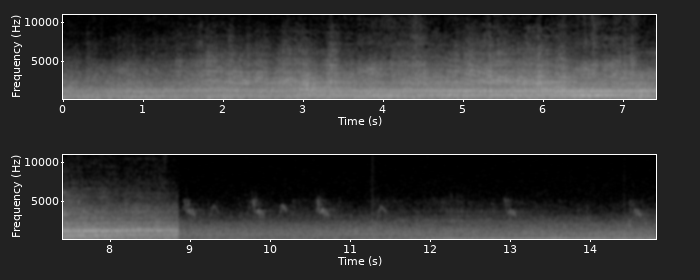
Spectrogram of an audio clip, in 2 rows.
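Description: Calgary C-Train Siemens-Duewag U2 light rail cars running past the platform: wheel and running noise with a steady whine, growing louder, then cut off abruptly about nine seconds in. After that comes quieter open-air sound with a few short high chirps, and from about twelve seconds a low steady hum as another light rail train approaches.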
